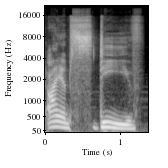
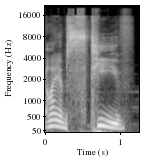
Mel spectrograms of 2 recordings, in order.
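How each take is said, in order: First: The consonant after S sounds like a D. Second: The consonant after S sounds like a T. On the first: "we say I am Steve" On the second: "we don't say I am Steve"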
